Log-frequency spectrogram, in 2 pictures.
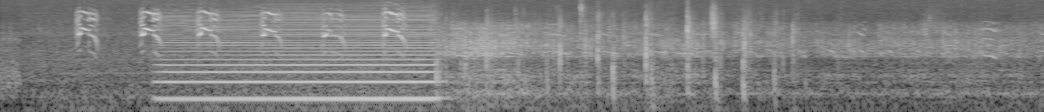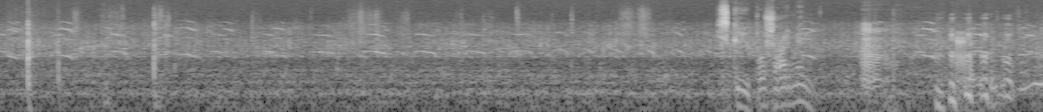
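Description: Seagulls cry overhead.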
